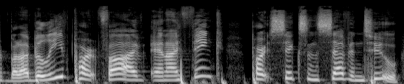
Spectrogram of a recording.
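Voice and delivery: high-pitched kangaroo character; silly voice. Acted. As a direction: defend yourself in a high silly voice. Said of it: "he was just doing a silly voice".

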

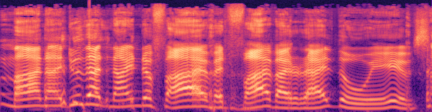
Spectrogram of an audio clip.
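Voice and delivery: high, loud, slow surfer dude; surfer bro voice. Pretend. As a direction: crow it like a beach bum. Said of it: "I'll try mine".

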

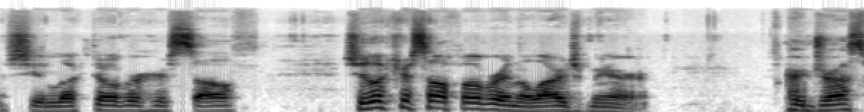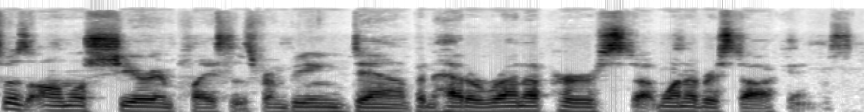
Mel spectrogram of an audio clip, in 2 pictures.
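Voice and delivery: ordinary delivery, nothing marked

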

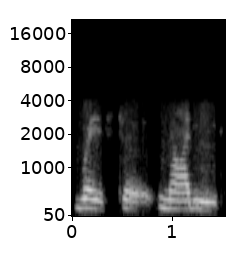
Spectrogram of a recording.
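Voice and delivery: ordinary delivery

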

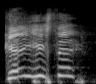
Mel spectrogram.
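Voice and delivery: high, loud outraged question; indignant challenge. Retold or imitated. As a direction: dare the kid to repeat it. Parent challenging child's defiance.

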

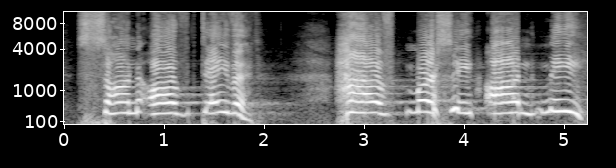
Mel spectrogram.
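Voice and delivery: slow, high cry for mercy; shouting. Retold or imitated. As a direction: call out insistently, stretching each word. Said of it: "And he shouts".

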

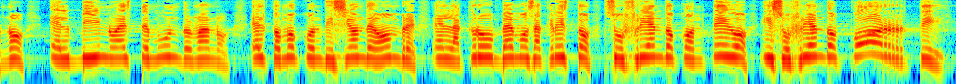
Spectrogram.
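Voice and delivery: fervent sermon climax; preaching. Acted. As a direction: drive it home to the church. Preaching about Christ on cross.

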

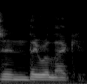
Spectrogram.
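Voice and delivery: ordinary talk

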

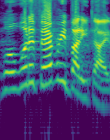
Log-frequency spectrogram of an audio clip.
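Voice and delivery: high, loud, fast outburst; exasperated child. Acted. Child pressing parent with the biggest what-if, loudly frantic. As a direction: blurt it out like a worried kid at full volume.

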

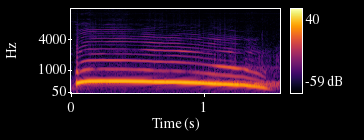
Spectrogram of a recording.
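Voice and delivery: long, loud high woo; high victory cheer; cheering whoop. A narrator's reading. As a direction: whoop in triumph. Cheers the freed trucks.

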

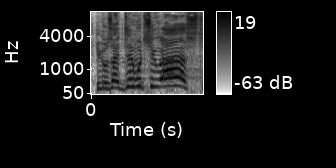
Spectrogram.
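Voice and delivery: high, bright offering; eager son. Retold or imitated. Esau bringing the meal to his father, high and eager. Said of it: "brings it to his dad".

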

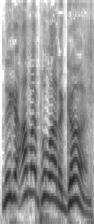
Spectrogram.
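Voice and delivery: high, loud mock threat; acted threat. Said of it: "Bust means like".

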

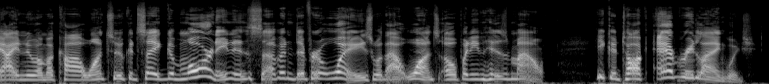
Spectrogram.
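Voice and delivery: put-on very high, indignant old parrot voice; a scornful old parrot grumbling way up high; the parrot scoffing at people to the doctor, very high; parrot Polynesia. Parrot's long complaint about people.

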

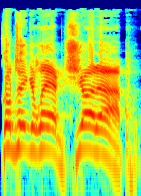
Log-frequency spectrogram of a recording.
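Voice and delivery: high-pitched mock coach holler; hammed-up football coach shout; imitated coach yelling. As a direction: yell orders at a player, exaggerated. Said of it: "they yelled at you".

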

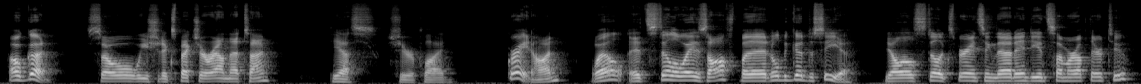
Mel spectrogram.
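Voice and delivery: bright folksy country dad; folksy father. A narrator's reading. Father voiced, folksy drawl.

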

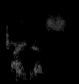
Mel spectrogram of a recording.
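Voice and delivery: hoarse whisper of a lost voice; barely any voice left, just breath. Retold or imitated. Telling his producer he has laryngitis, whispered. Losing voice before broadcast.

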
